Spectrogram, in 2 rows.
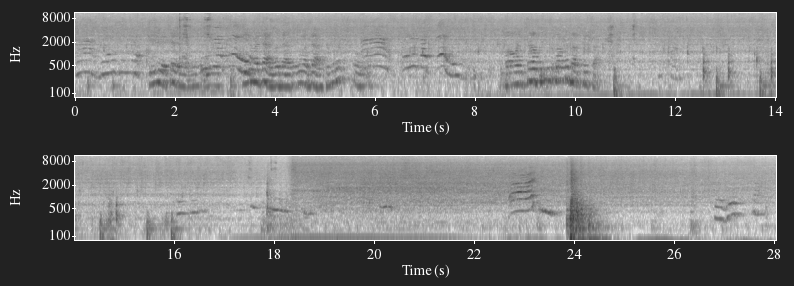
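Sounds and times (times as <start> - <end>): food sizzling in a pan: 0.0 - 28.0
utensil knocking against pan: 12.5 - 16.1.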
